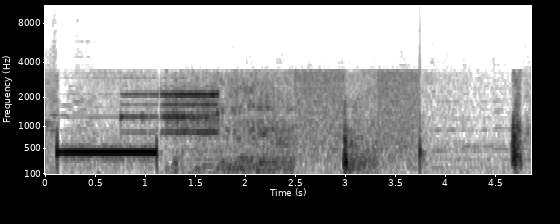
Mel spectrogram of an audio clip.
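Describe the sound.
Telephone number being dialed: a steady tone gives way to a few short keypad tones, then quieter line noise with a few faint clicks.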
